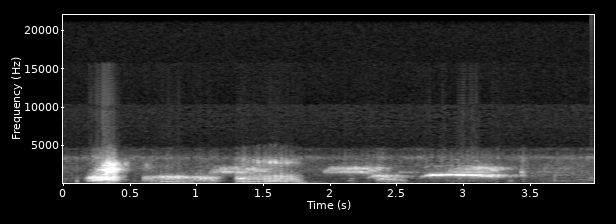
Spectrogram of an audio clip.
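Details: Puppies scrambling and playing together: a sharp yelp, then a throaty growling whine, a falling whimper, and a long high, steady whine at the end, in four separate bursts with short silences between.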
